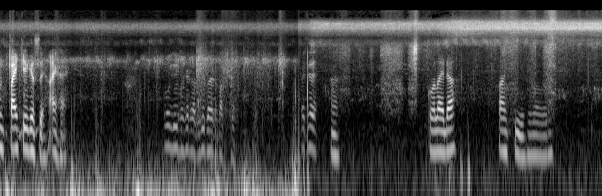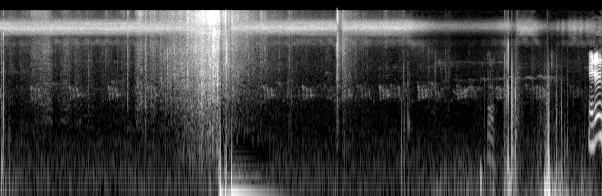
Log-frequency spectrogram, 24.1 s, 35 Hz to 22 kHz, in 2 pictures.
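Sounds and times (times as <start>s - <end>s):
high insect drone: 0.0s - 24.0s
stalk snapping: 14.5s - 17.9s, 18.7s - 19.2s
plant leaves rustling swish: 14.6s - 17.9s.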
